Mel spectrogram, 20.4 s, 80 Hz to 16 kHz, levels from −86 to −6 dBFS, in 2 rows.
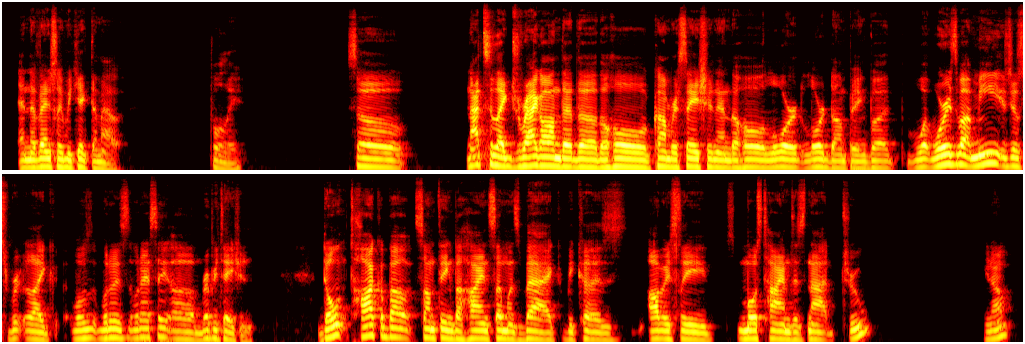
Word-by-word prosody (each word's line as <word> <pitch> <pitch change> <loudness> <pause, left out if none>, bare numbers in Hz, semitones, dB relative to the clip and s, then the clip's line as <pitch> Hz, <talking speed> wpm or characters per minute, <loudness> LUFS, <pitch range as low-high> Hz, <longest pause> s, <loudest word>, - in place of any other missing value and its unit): and 120 +2 -2
eventually 135 0 +1
we 120 -2 -1
kicked 125 -1 -3
them 110 -1 -5
out. 85 -4 -11 0.9
Fully. 105 -2 -11 1.1
So, 125 -5 -1 0.6
not 150 - +3
to, 175 - 0
like, 145 -4 +5
drag 145 +4 +7
on 150 -2 +6
the 135 -1 +7
the 125 -1 +3
the 120 0 +1
whole 130 -2 +5
conversation 130 +1 +1
and 120 -1 -1
the 120 - -1
whole 125 -1 +1
lore 125 0 +2
lore-dumping, 115 -2 -3
but 115 0 -7
what 125 +4 -2
worries 170 +5 +5
about 170 -5 +4
me 170 +4 +4
is 140 - -5
just, 135 -4 -4
r 140 - -6
like 120 -4 -4
what 135 +2 -4
is - - -5
wh - - -13
what 140 +1 -3
is 145 -1 -4
what 140 - -6
did 155 - -3
I - - -2
say? 155 +1 -6 0.3
Reputation. 125 -10 -5 0.7
Don't 175 +6 +1
talk 180 +2 +2
about 160 -4 -2
something 145 -3 -1
behind 135 +1 0
someone's 125 -3 -1
back 120 -2 -1
because, 120 -2 -7 0.2
obviously, 125 -4 -2
s - - -24
most 135 0 +1
times, 130 -3 0
it's 115 -1 -8
not 120 -3 -3
true? 180 - -4 1.1
You 125 - -10
know? 160 +7 -6
130 Hz, 175 wpm, -23 LUFS, 120-140 Hz, 1.1 s, drag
